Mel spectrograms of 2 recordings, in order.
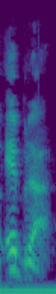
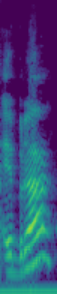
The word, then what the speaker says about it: Ebra: Sekarang Hebron, dulu Ebra. Bacanya gimana? Ebra, yang cepat, Ebra. Nah, nggak boleh pisah. Nggak boleh pisah. Bra. Bra siapa tuh? Gitu dong ya. Ebra, nyambung Ebra ya.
